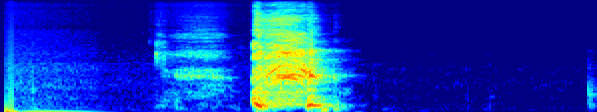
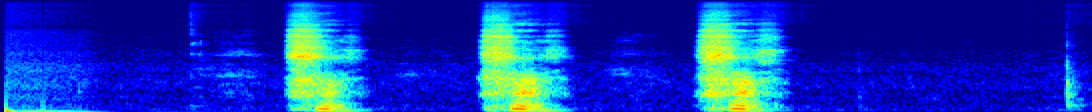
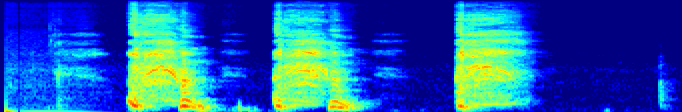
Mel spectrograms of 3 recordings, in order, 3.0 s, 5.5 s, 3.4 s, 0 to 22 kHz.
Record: cough_length: 3.0 s
cough_amplitude: 32768
cough_signal_mean_std_ratio: 0.31
exhalation_length: 5.5 s
exhalation_amplitude: 31416
exhalation_signal_mean_std_ratio: 0.35
three_cough_length: 3.4 s
three_cough_amplitude: 32768
three_cough_signal_mean_std_ratio: 0.48
survey_phase: beta (2021-08-13 to 2022-03-07)
age: 45-64
gender: Male
wearing_mask: 'No'
symptom_none: true
smoker_status: Ex-smoker
respiratory_condition_asthma: false
respiratory_condition_other: false
recruitment_source: REACT
submission_delay: 1 day
covid_test_result: Negative
covid_test_method: RT-qPCR
influenza_a_test_result: Negative
influenza_b_test_result: Negative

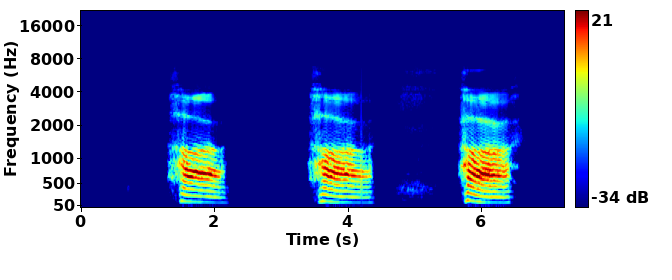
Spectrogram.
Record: exhalation_length: 7.3 s
exhalation_amplitude: 25550
exhalation_signal_mean_std_ratio: 0.44
survey_phase: alpha (2021-03-01 to 2021-08-12)
age: 18-44
gender: Male
wearing_mask: 'No'
symptom_cough_any: true
symptom_fatigue: true
symptom_headache: true
symptom_change_to_sense_of_smell_or_taste: true
symptom_onset: 4 days
smoker_status: Never smoked
respiratory_condition_asthma: false
respiratory_condition_other: false
recruitment_source: Test and Trace
submission_delay: 1 day
covid_test_result: Positive
covid_test_method: RT-qPCR
covid_ct_value: 15.0
covid_ct_gene: ORF1ab gene
covid_ct_mean: 15.4
covid_viral_load: 8700000 copies/ml
covid_viral_load_category: High viral load (>1M copies/ml)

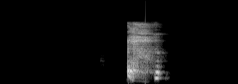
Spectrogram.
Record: cough_length: 2.4 s
cough_amplitude: 29972
cough_signal_mean_std_ratio: 0.27
survey_phase: beta (2021-08-13 to 2022-03-07)
age: 18-44
gender: Female
wearing_mask: 'No'
symptom_cough_any: true
symptom_runny_or_blocked_nose: true
symptom_other: true
symptom_onset: 5 days
smoker_status: Never smoked
respiratory_condition_asthma: true
respiratory_condition_other: false
recruitment_source: Test and Trace
submission_delay: 2 days
covid_test_result: Negative
covid_test_method: RT-qPCR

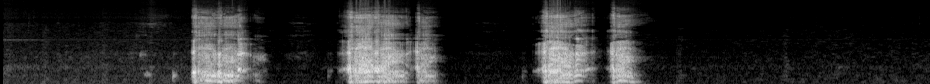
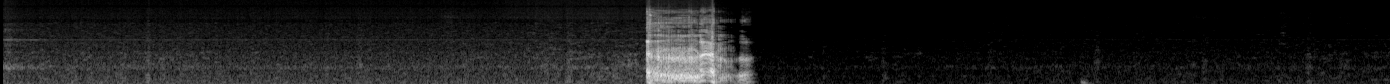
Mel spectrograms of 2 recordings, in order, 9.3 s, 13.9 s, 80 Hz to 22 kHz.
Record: three_cough_length: 9.3 s
three_cough_amplitude: 32768
three_cough_signal_mean_std_ratio: 0.38
cough_length: 13.9 s
cough_amplitude: 32768
cough_signal_mean_std_ratio: 0.21
survey_phase: beta (2021-08-13 to 2022-03-07)
age: 65+
gender: Male
wearing_mask: 'No'
symptom_cough_any: true
symptom_runny_or_blocked_nose: true
smoker_status: Ex-smoker
respiratory_condition_asthma: false
respiratory_condition_other: false
recruitment_source: REACT
submission_delay: 4 days
covid_test_result: Negative
covid_test_method: RT-qPCR
influenza_a_test_result: Negative
influenza_b_test_result: Negative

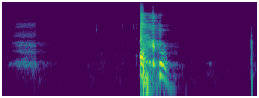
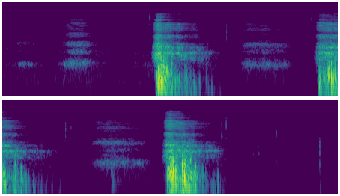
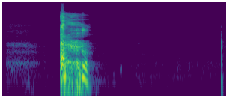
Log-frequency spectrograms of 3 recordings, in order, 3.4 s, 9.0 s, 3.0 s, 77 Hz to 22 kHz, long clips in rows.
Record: three_cough_length: 3.4 s
three_cough_amplitude: 32768
three_cough_signal_mean_std_ratio: 0.21
exhalation_length: 9.0 s
exhalation_amplitude: 32767
exhalation_signal_mean_std_ratio: 0.25
cough_length: 3.0 s
cough_amplitude: 32768
cough_signal_mean_std_ratio: 0.25
survey_phase: beta (2021-08-13 to 2022-03-07)
age: 65+
gender: Female
wearing_mask: 'No'
symptom_cough_any: true
symptom_runny_or_blocked_nose: true
symptom_sore_throat: true
symptom_headache: true
symptom_onset: 4 days
smoker_status: Ex-smoker
respiratory_condition_asthma: false
respiratory_condition_other: false
recruitment_source: REACT
submission_delay: 2 days
covid_test_result: Negative
covid_test_method: RT-qPCR
influenza_a_test_result: Negative
influenza_b_test_result: Negative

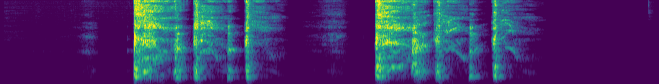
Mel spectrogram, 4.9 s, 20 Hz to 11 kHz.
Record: cough_length: 4.9 s
cough_amplitude: 32768
cough_signal_mean_std_ratio: 0.36
survey_phase: beta (2021-08-13 to 2022-03-07)
age: 45-64
gender: Male
wearing_mask: 'No'
symptom_none: true
smoker_status: Ex-smoker
respiratory_condition_asthma: true
respiratory_condition_other: false
recruitment_source: REACT
submission_delay: 2 days
covid_test_result: Negative
covid_test_method: RT-qPCR
influenza_a_test_result: Negative
influenza_b_test_result: Negative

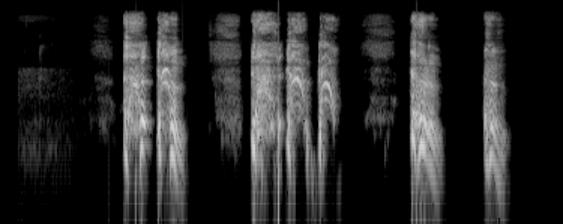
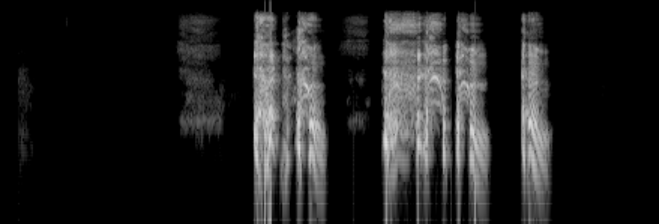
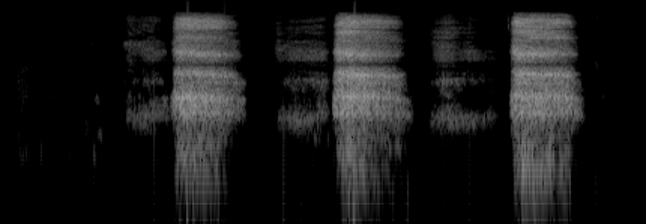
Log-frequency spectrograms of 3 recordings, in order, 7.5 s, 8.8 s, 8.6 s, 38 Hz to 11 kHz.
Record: three_cough_length: 7.5 s
three_cough_amplitude: 30350
three_cough_signal_mean_std_ratio: 0.42
cough_length: 8.8 s
cough_amplitude: 29080
cough_signal_mean_std_ratio: 0.38
exhalation_length: 8.6 s
exhalation_amplitude: 9132
exhalation_signal_mean_std_ratio: 0.46
survey_phase: alpha (2021-03-01 to 2021-08-12)
age: 45-64
gender: Male
wearing_mask: 'No'
symptom_cough_any: true
symptom_fatigue: true
symptom_change_to_sense_of_smell_or_taste: true
symptom_loss_of_taste: true
smoker_status: Ex-smoker
respiratory_condition_asthma: false
respiratory_condition_other: false
recruitment_source: Test and Trace
submission_delay: 1 day
covid_test_result: Positive
covid_test_method: RT-qPCR
covid_ct_value: 12.6
covid_ct_gene: S gene
covid_ct_mean: 13.1
covid_viral_load: 49000000 copies/ml
covid_viral_load_category: High viral load (>1M copies/ml)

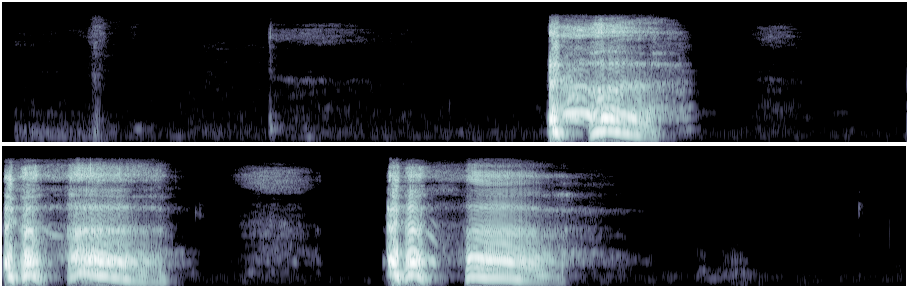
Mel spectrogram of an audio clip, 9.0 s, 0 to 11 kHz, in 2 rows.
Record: three_cough_length: 9.0 s
three_cough_amplitude: 30950
three_cough_signal_mean_std_ratio: 0.35
survey_phase: alpha (2021-03-01 to 2021-08-12)
age: 65+
gender: Male
wearing_mask: 'No'
symptom_none: true
smoker_status: Current smoker (11 or more cigarettes per day)
respiratory_condition_asthma: false
respiratory_condition_other: false
recruitment_source: REACT
submission_delay: 3 days
covid_test_method: RT-qPCR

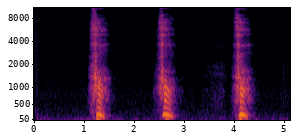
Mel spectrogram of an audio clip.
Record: exhalation_length: 5.1 s
exhalation_amplitude: 2780
exhalation_signal_mean_std_ratio: 0.32
survey_phase: beta (2021-08-13 to 2022-03-07)
age: 45-64
gender: Female
wearing_mask: 'No'
symptom_none: true
smoker_status: Ex-smoker
respiratory_condition_asthma: false
respiratory_condition_other: false
recruitment_source: REACT
submission_delay: 2 days
covid_test_result: Negative
covid_test_method: RT-qPCR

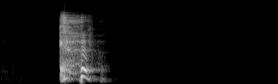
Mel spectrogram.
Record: cough_length: 2.8 s
cough_amplitude: 29010
cough_signal_mean_std_ratio: 0.25
survey_phase: beta (2021-08-13 to 2022-03-07)
age: 65+
gender: Female
wearing_mask: 'No'
symptom_none: true
smoker_status: Never smoked
respiratory_condition_asthma: false
respiratory_condition_other: false
recruitment_source: REACT
submission_delay: 1 day
covid_test_result: Negative
covid_test_method: RT-qPCR
influenza_a_test_result: Negative
influenza_b_test_result: Negative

